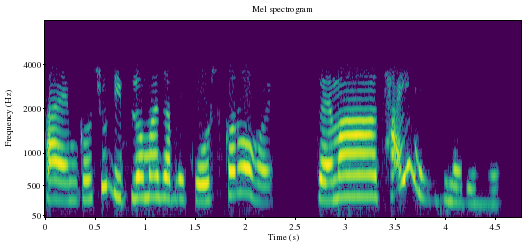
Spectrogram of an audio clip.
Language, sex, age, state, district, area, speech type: Gujarati, female, 30-45, Gujarat, Morbi, urban, conversation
